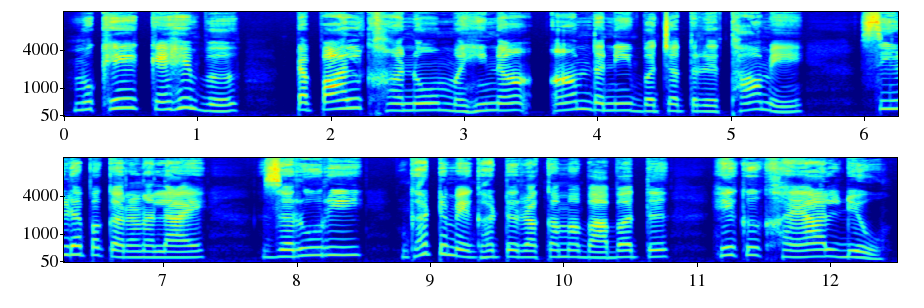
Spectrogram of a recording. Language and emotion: Sindhi, neutral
